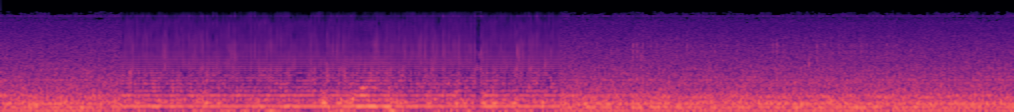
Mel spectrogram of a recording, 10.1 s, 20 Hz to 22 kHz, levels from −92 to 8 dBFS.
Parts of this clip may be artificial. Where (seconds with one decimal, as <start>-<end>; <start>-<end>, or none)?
1.2-5.6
